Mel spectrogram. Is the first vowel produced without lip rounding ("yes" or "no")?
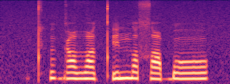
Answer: no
